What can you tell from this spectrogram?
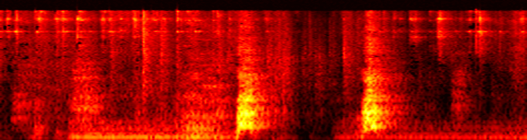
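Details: A Great Dane and a Poodle give two sharp, loud, deep barks about a second apart at something outside, perhaps a bird or squirrel in the yard, over a steady low hum, with silence between.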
